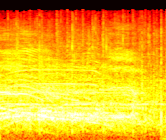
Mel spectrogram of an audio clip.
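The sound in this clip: A studio audience responding to a clap poll on a talk show, a dense burst of cheering voices and applause that holds steady, then eases off near the end.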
